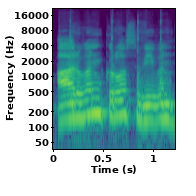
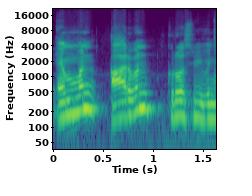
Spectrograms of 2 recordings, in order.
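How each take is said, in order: First: Slow, each term set apart for notes; teacher spells the formula out slowly so students recall; slow dictation. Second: Said in the usual way. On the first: Shown as a demonstration. Teacher to class, slow dictation for recall. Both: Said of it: "याद करो".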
